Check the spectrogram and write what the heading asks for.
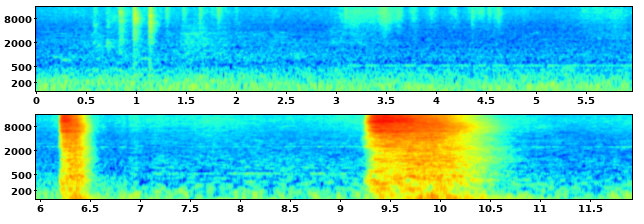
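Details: Two sudden bursts of noise, a brief one then a longer hissing one, over low room rumble; sneezing.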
